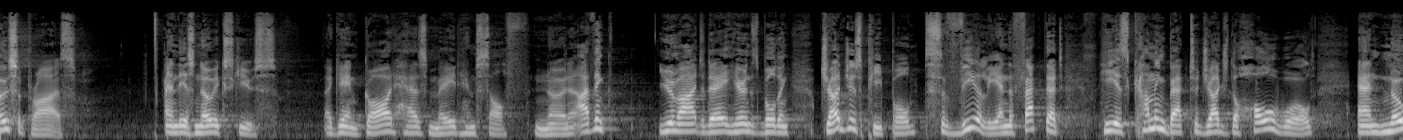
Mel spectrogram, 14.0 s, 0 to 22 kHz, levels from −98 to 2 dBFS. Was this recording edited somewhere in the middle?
yes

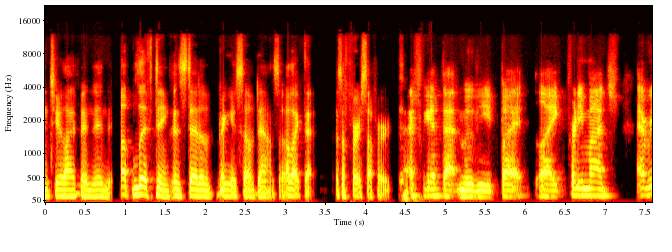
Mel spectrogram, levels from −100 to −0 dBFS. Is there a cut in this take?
yes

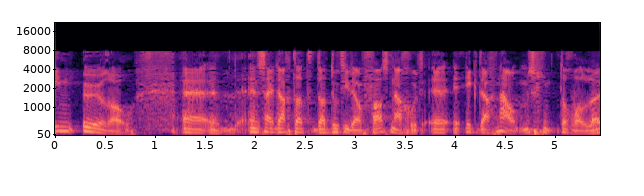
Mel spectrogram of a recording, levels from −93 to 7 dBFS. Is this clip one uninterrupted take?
yes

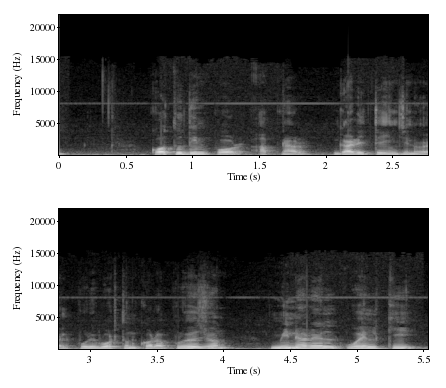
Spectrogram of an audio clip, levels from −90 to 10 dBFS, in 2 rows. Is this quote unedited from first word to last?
no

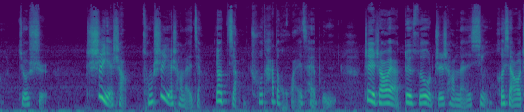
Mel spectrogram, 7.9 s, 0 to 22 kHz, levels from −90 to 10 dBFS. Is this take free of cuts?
yes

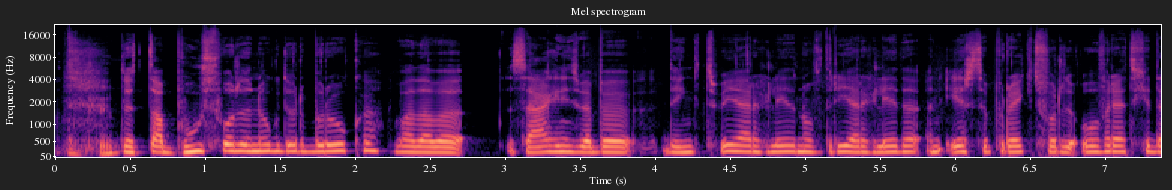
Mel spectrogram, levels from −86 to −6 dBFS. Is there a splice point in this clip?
yes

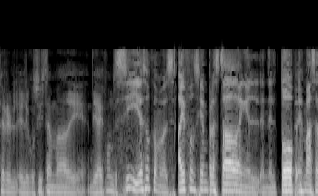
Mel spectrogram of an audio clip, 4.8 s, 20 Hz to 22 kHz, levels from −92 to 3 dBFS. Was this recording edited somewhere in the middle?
yes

